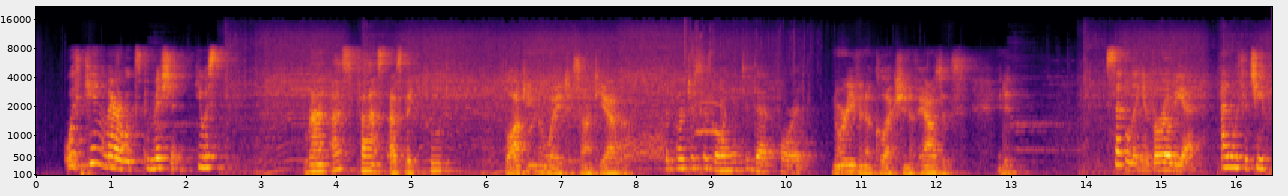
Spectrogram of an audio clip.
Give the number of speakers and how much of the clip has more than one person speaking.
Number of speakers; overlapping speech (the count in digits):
4, no overlap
